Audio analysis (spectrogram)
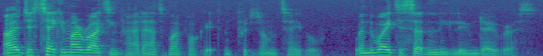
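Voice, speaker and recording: Gravelly deep-voiced male audiobook narrator. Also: fast. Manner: steady storytelling read. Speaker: audiobook reader.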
